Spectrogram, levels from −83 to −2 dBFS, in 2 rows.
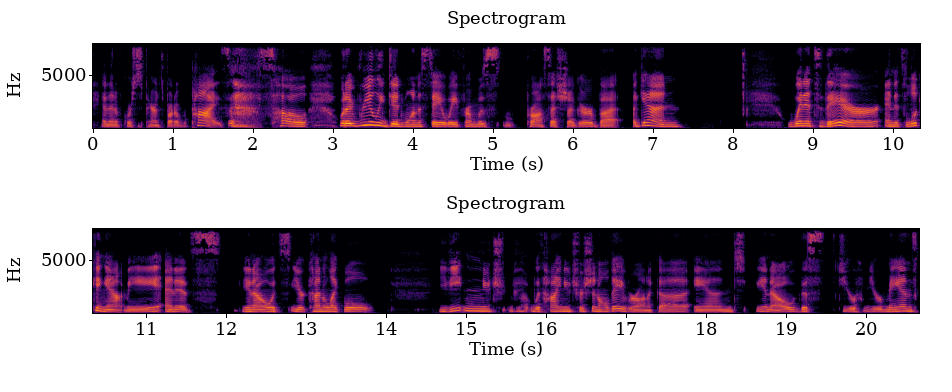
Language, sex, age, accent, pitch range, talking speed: English, female, 30-49, American, 155-195 Hz, 165 wpm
